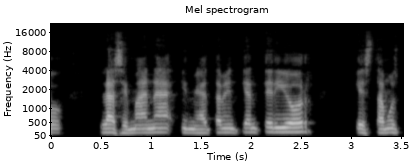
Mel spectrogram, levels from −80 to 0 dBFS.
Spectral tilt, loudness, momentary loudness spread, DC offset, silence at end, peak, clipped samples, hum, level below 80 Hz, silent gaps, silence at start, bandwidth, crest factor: -5 dB/octave; -26 LUFS; 9 LU; under 0.1%; 0.05 s; -4 dBFS; under 0.1%; none; -76 dBFS; none; 0 s; 16.5 kHz; 22 dB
